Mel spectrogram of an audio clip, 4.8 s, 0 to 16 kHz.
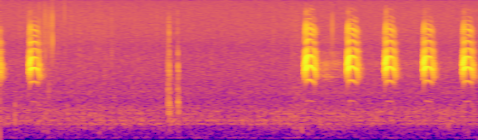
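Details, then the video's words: Gunnison's prairie dog, a wild male at Valles Caldera National Preserve, New Mexico, in March 2017, calls to an estrous female below ground; one sharp high chirp, a faint click, then five clipped barks in quick even succession. "Prairie Dog Mating Call"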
